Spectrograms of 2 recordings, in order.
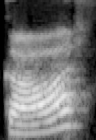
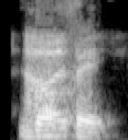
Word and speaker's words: Goffe: Is it Goff or is it? Or tell me how to say it. Here, let me unmute you. Goffe. Goffe? Yeah, Goffe is it. Goffe. It's a Dutch name.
